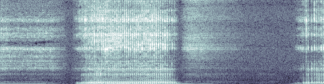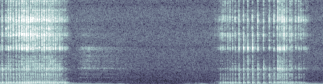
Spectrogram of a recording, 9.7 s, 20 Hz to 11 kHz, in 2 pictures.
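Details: Snoring by another sleeper on a typical night on the Camino: three loud, harsh, rattling snores about every 3.5 seconds, roughly 17 breaths a minute, with quieter breaths out between them.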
